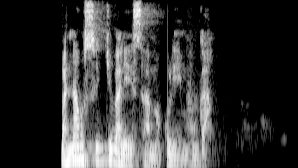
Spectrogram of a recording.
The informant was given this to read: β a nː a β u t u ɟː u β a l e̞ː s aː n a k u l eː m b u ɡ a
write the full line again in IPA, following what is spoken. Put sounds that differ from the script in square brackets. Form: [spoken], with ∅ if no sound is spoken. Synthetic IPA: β a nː a β u [s] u ɟː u β a l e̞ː s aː [m] a k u l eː m b u ɡ a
